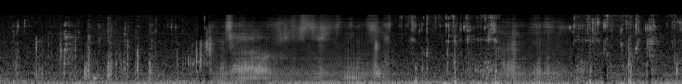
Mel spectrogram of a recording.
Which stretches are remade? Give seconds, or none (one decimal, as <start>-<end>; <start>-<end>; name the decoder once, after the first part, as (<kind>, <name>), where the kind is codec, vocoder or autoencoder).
2.1-3.9 (vocoder, Vocos); 5.0-5.7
